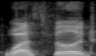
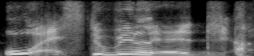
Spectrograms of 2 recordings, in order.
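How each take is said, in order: First: It is said in a plain accent. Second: It is said in a strong French accent.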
